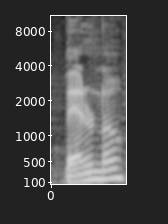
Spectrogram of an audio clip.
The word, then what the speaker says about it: Brno: We'll talk today about the Farnsworth House and we'll talk also today about the Villa Tugenhhat in how do you pronounce it? Bernno Berno Berno Berno as you might expect as with all modernist houses um they require a lot of maintenance.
